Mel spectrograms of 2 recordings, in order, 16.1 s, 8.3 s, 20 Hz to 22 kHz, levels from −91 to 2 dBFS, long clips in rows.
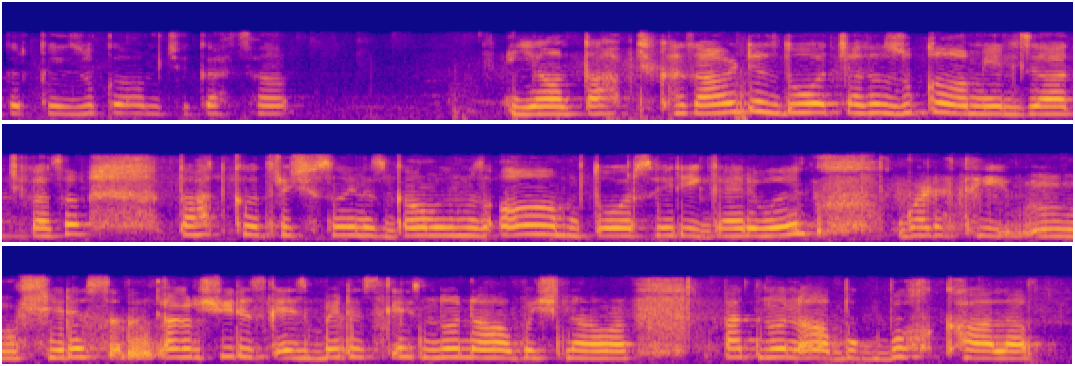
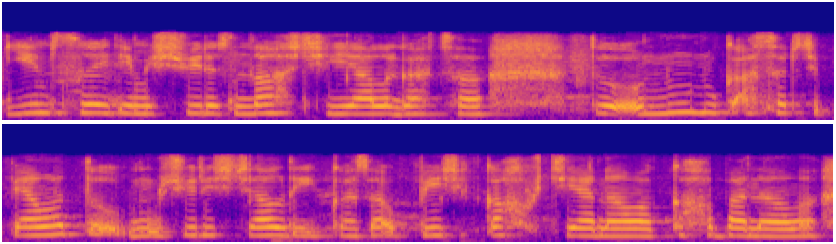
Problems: none marked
